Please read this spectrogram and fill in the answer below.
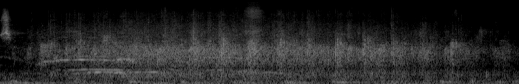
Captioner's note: audience applauding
